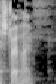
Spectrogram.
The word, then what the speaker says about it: Stroheim: Stroheim? Guy who played Max? – Oh, Eric von... yeah, Stroheim.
